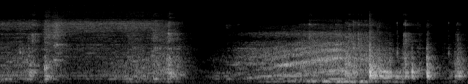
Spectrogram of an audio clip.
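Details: CMJ 1/10 Range Rover Sport two-wheel-drive toy RC car driven indoors: buzzing, rattly whine rising and falling in short bursts from its odd, noisy steering servo.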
